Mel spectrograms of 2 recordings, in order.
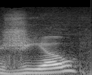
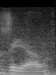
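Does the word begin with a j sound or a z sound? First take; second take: j sound; z sound. First: The word begins with a soft j sound. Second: The word begins with a z sound. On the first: The speaker calls it right. "I pronounce it like a like a soft J sound" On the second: The speaker calls it wrong. "I keep getting this wrong. It's not Zio"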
